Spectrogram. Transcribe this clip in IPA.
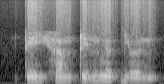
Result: t̪e˨˧jhɐ˧mt̪ɪ˨˥ŋlɵ˧t̚ jɵ˨n

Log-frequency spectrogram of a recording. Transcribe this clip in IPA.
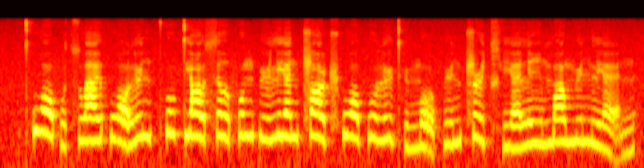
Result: t̪ʰwɔ˥˩fu˩ t͡swa˧˥ɪ̯fwɔ̰˨˩ ly˥˧npʰu˥˧ t̪jɑ˥˧ʊ̯sɹ̩˥˩fʊ˥ŋpy˧˥ ljɛ˥n ʈ͡ʂɑ˥˧ʊ̯ʈ͡ʂʰwɔ˥˧pu˥˧ ly˥˩t̪ʰy˩ mo̰˨˩ʊ̯py˧˥nʈ͡ʂɻ̩˥˩ t͡ɕʰjɛ˧˥li˥ mɑ˥ʊ̯my˥nljɛ̰˨˩˦n

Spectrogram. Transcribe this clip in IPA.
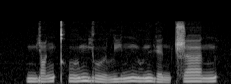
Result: mjɑ˧˥ŋkʰo˧˥ʊ̯mjo˨˩ʊ̯ li˧˥nn̪u˧˥n̪ɥɛ˨˩n ʈ͡ʂa˥n

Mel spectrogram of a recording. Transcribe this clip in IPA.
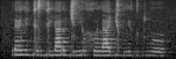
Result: ɾɛliɡʲɔzɡʲʊ jaɾoɟizjʊ xʊl aɟoɡlʲoɡʊɡ ʎʊ

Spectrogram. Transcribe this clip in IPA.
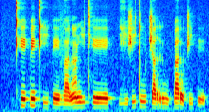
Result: kʰeː˦k͡peː˦ kʰiː˨peː˨ va˨lã˦ŋi˦ tʰeː˦ | ɣi˨ʃi˦tuː˦ t͡ʃa˦ruː˦˨ k͡pa˦ɾo˨t͡ʃi˦ pɪ˨

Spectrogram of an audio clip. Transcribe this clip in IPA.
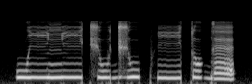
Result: wiː˨ɲiː˨t͡ʃu˨ d͡ʒu˦pʰiː˨tʊ˦ɡɛ˨

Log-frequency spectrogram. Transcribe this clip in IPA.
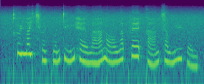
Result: kʰɵ˥ɥŋɐ˥j t͡sʰɵ˨ɥ kʷɐ˨˥nt̪yː˨˥mhɛː˨ waː˨˥n̪ɔː˨˧ wɐ˥p̚fɛː˥t̚ kaː˨˥nt͡sɐ˧wmyː˥ pɵ˨ɥ

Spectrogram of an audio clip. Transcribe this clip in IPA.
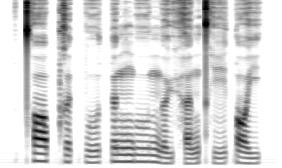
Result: t̪ʰɔː˥p̚kɵ˧t̚puː˨˥t̚ɵ˥n ŋuː˥n̪ɵ˨ɥ hɐ˨˥nt̪ʰiː˨˥t̚ɔː˧j

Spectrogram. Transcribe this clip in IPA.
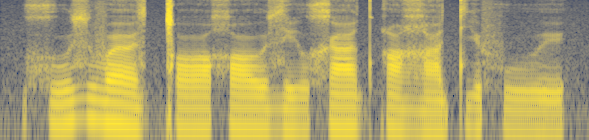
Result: xuz vɐːz ǀɔːχɔːʊ̯ziʊ̯ xaːdqaʁa tʲɛfuɪ̯

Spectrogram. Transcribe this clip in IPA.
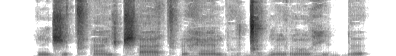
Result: nd͡ʒɪ˨ t͡sʼã˨j t͡ʃʼa˨ t͡sʼə̃˨ɦæ̃˨˦bʱʊ˦ɡ͡ǀə˦ bə̃˨rɔ̃˨lɦi˦˨b ɓə˨

